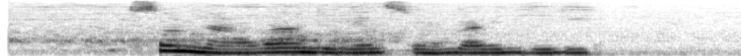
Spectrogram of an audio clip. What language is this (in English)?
Ganda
